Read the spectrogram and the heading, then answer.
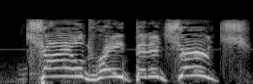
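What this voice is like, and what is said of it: Yelling. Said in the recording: “I'm yelling again.”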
